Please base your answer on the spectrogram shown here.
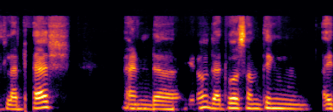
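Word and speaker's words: Latisse: And I was taught that the eyelashes will also lengthen, and that's how the company marketed a product called Lattice, or pronounced as Latash.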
